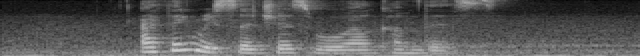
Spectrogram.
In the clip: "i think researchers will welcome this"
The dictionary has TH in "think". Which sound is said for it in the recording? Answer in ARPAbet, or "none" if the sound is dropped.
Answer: TH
